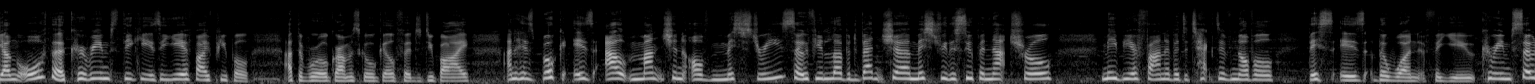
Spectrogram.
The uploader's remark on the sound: Live from the Dubai International Boat Show.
